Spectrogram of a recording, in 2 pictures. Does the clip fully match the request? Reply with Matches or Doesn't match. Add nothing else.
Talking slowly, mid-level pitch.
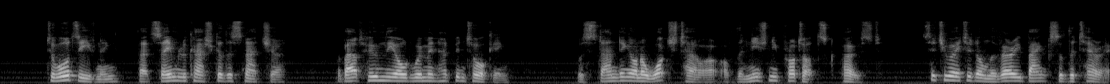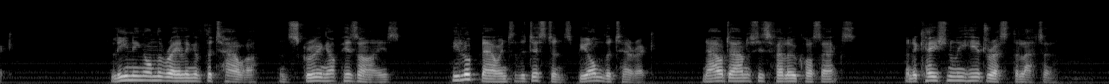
Doesn't match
